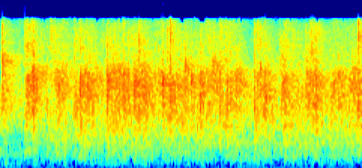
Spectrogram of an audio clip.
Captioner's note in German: Beifall bei der SPD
